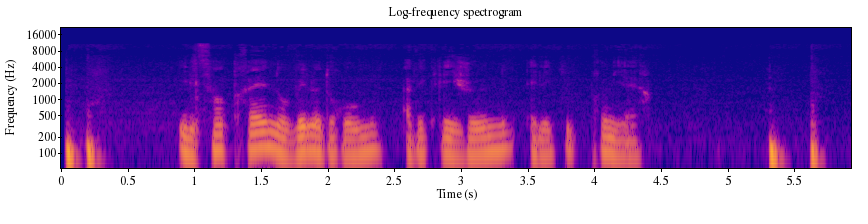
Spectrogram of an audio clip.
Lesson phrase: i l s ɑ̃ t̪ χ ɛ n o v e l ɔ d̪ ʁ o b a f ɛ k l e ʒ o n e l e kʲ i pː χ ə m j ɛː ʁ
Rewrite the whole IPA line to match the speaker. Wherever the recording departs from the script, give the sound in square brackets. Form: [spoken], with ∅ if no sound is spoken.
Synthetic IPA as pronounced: i l s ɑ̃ t̪ χ ɛ n o v e l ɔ d̪ ʁ o [m] a [v] ɛ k l e ʒ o n e l e kʲ i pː χ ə m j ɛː ʁ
